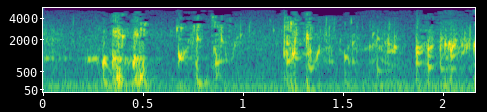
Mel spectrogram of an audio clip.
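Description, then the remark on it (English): Wine splashes and trickles into a glass in short bursts, a gurgling pour that stops and starts a few times without any voices. “But before I do, pour me another glass of wine.”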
